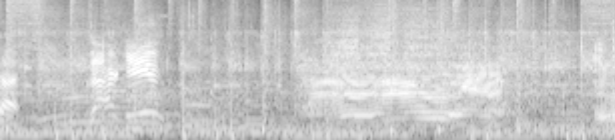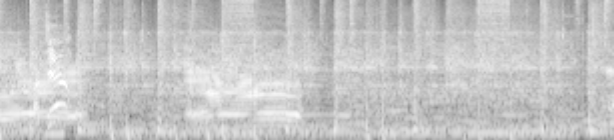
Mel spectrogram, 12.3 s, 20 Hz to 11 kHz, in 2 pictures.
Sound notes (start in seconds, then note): 3.0 calf moos; 8.0 calf moos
